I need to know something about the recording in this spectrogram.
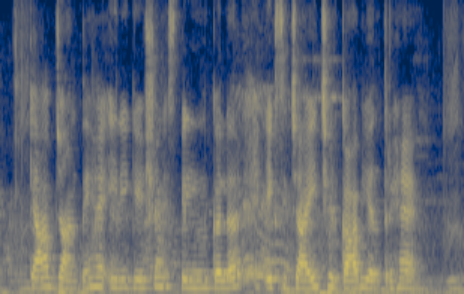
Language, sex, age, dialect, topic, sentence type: Hindi, female, 18-24, Hindustani Malvi Khadi Boli, agriculture, statement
